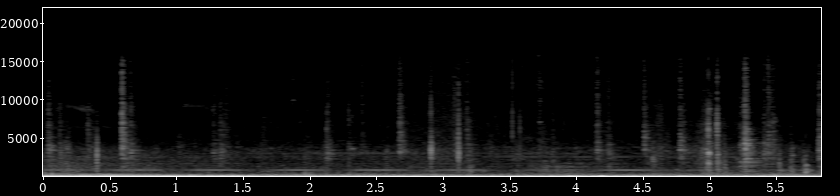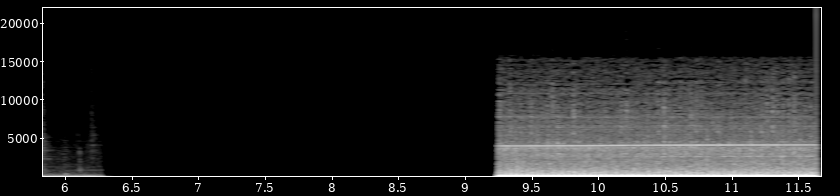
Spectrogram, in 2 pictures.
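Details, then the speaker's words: Cessna 172 engine after a carburettor install, idle raised and mixture being adjusted: low, steady, even idle pulse with no stumbles, then a louder stretch running just as smoothly; super smooth. "got the idol where we want it now he's messing with the mixture a little bit to make sure it's exactly where you want it to be it's going good super smooth"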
